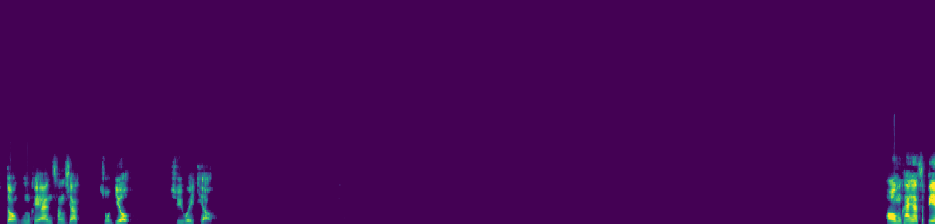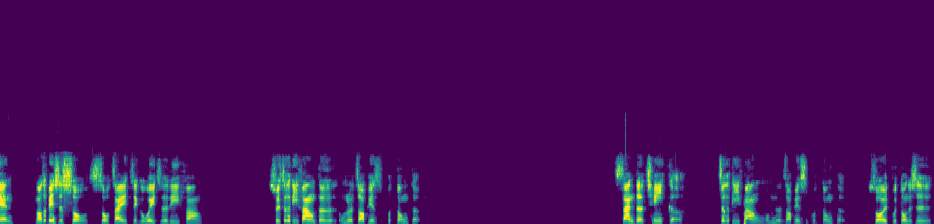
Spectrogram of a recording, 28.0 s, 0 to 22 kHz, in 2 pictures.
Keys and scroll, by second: 0.9 Right, 4.2 Left, 23.8 Page_Up.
